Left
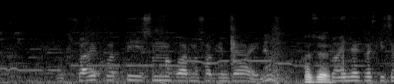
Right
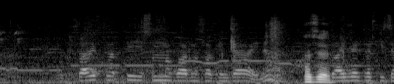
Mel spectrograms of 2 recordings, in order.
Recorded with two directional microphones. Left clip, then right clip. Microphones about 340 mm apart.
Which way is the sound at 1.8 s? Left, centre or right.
Centre.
